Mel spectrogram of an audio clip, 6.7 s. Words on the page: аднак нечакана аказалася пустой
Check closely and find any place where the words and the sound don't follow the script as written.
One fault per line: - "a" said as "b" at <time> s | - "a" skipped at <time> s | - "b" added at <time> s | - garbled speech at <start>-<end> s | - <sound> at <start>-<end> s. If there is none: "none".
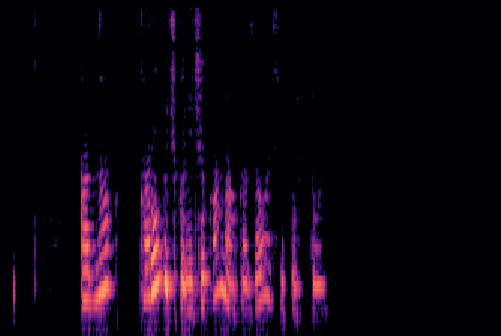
- "каробачка" added at 1.9 s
